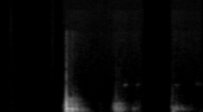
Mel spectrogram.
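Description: Three short, dull, low thumps about half a second apart, the first the loudest.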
